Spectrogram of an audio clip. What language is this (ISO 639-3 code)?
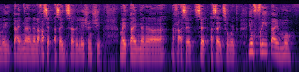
fil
